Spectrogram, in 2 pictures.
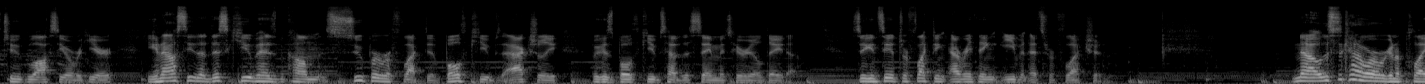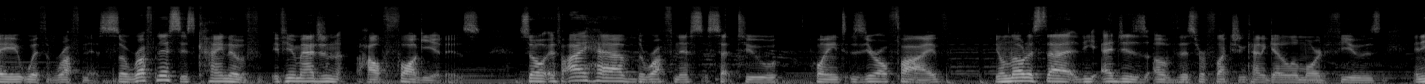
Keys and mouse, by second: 4.8 middle drag, 6.0 middle click, 6.2-8.6 middle drag, 10.4-16.8 middle drag, 19.3-22.2 middle drag, 22.2-23.5 drag, 26.4-28.5 middle drag.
